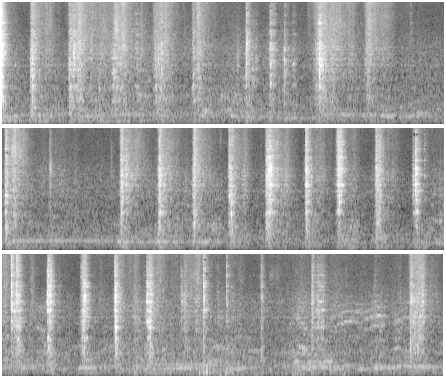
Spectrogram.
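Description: A rake scrapes and rustles through dry leaves and weeds in quick strokes.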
